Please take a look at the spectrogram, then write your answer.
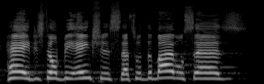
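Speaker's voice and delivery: high, loud chirpy advice; hammed-up churchy pep talk; mock preachy cheer. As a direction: brush off their anxiety with a bright cliché. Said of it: "stand over here and say".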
